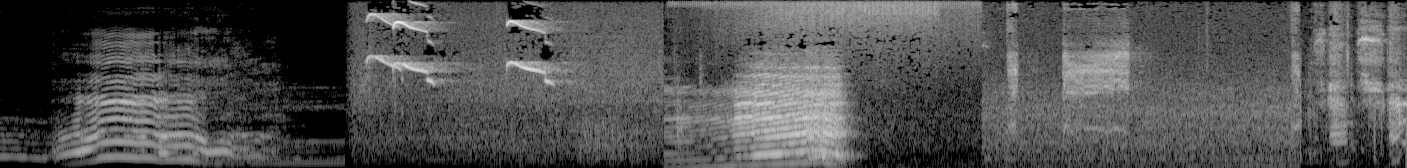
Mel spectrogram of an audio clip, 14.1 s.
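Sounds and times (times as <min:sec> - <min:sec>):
cow mooing: 0:06.7 - 0:08.5.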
